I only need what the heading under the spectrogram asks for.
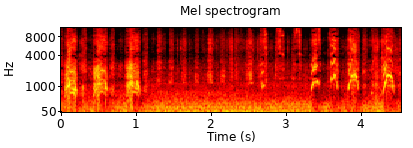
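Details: Excited German Jagdterrier pet dog on a car ride; three loud yapping barks, a pause of low engine drone, then another quick burst of three or four high barks.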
